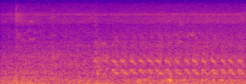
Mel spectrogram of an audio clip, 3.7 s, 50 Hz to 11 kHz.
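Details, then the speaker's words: Salvaged 2017 Land Rover Discovery Sport diesel that sat a long time, cranked without starting to prime oil pressure before bleeding injectors for an air leak; even starter churn, never fires. "I was just thinking it's probably good to let the motor tick over, crank, crank, crank, crank, crank without starting. The reason for that is it primes up the system of oil,"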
